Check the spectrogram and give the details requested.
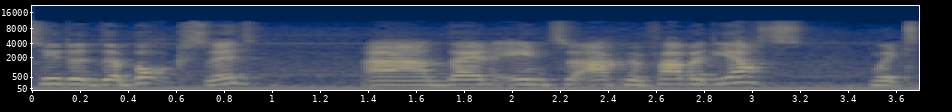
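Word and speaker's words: Subida dos Boxes: into 14, which is, I believe it's pronounced Suda de Boxed, and then into Aquafabadias, which is the last real corner on this circuit.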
